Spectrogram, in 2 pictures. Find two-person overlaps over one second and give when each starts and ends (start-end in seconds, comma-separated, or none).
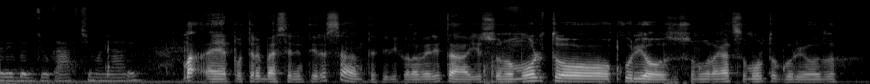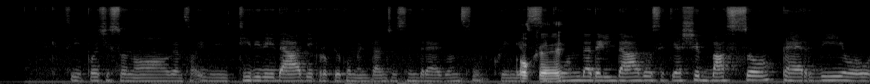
none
